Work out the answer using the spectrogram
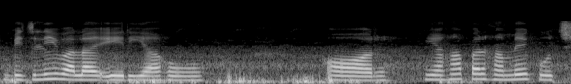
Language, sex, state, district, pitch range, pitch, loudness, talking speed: Hindi, female, Chandigarh, Chandigarh, 195-225 Hz, 210 Hz, -16 LUFS, 95 wpm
